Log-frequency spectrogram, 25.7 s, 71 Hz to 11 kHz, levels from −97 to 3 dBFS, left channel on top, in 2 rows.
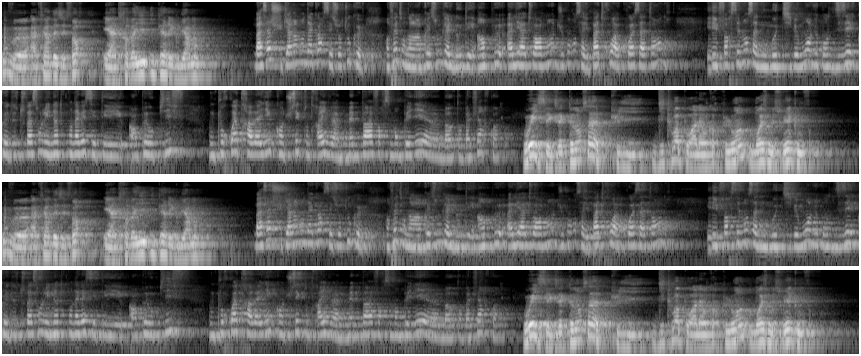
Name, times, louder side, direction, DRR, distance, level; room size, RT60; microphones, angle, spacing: voice 1, 0.0-3.0 20.7-25.0, left 1 dB, 30° left, 6 dB, 1.0 m, -22 dB
voice 2, 3.8-10.0 10.6-15.5 16.0-20.3, left 3 dB, 65° left, 3 dB, 2.3 m, -30 dB
30.0 x 14.0 x 8.8 m, 1.3 s
head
